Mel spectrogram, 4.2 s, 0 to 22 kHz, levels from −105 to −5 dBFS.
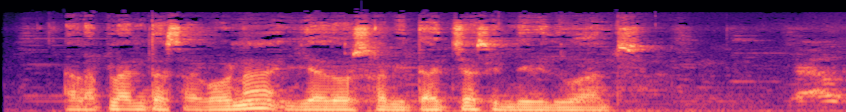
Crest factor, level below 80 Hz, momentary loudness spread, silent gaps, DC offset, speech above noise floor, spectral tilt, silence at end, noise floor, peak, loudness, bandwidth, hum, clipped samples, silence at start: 18 dB; -40 dBFS; 12 LU; none; under 0.1%; 27 dB; -4 dB/octave; 0 s; -43 dBFS; 0 dBFS; -16 LUFS; 13.5 kHz; none; under 0.1%; 0.35 s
